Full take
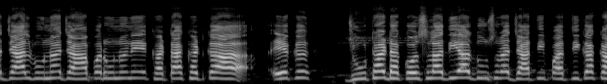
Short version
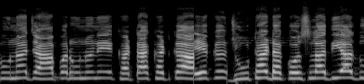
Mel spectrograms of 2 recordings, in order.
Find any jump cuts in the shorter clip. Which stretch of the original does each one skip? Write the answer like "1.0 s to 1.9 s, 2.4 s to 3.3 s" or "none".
2.3 s to 3.1 s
